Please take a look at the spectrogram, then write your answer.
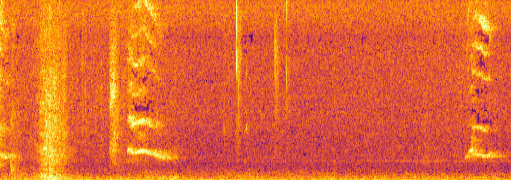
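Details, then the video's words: Kittens Caramel and Zephyr, grown and exploring other rooms of the house, meet the adult cats Kira and Daddy indoors; two high, falling meows with bright overtones ring out, one early and one near the end, over a low room hum. "kittens meow loudly and meet cats Kira and Daddy"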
